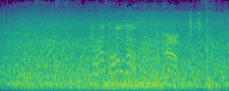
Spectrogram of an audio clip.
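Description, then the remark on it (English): A steady, loud rumble of a convoy of U.S. troop transport trucks rolling along together down a narrow street, with indistinct voices calling out over the droning traffic noise partway through. “Later, a convoy of U.S. troop transport trucks winds down a narrow street.”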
